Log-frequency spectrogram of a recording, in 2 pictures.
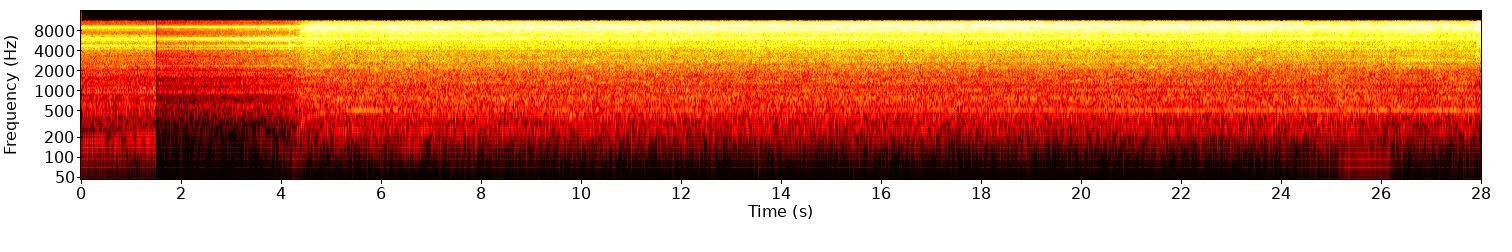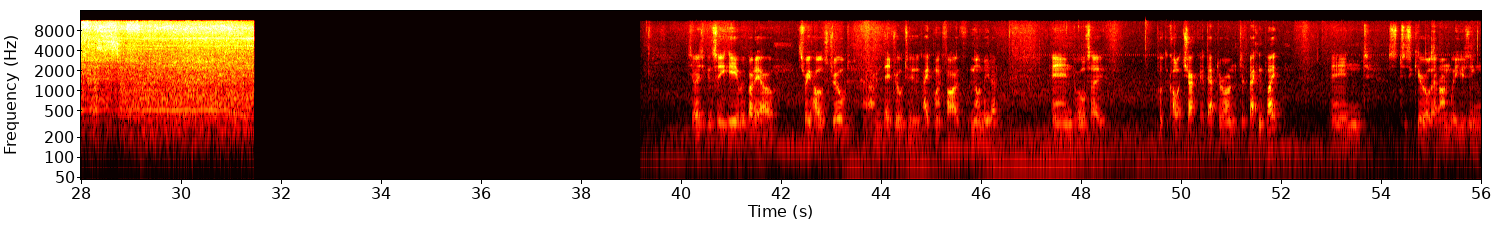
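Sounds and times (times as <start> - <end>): machine hum: 0.0 - 15.8, 19.4 - 31.4, 39.2 - 56.0
shop vacuum motor whine: 0.0 - 31.5, 39.2 - 54.2.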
